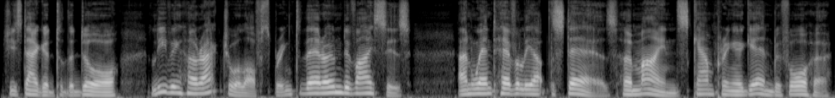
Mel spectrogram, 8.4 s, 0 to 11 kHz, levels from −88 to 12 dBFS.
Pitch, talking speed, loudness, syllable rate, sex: 140 Hz, 180 wpm, -18 LUFS, 5.3 syllables/s, male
